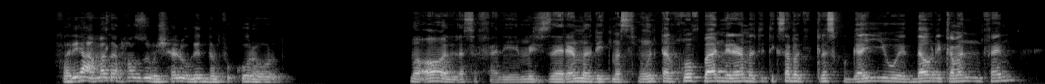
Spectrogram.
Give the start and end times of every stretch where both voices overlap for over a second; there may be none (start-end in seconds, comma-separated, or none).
none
